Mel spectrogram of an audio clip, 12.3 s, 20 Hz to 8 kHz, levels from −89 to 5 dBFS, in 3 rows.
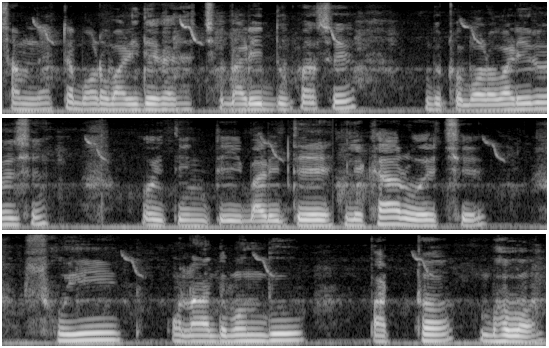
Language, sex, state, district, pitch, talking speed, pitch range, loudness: Bengali, male, West Bengal, Paschim Medinipur, 150 Hz, 110 wpm, 135-165 Hz, -18 LUFS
